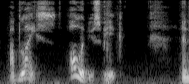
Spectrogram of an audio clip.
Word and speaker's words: habláis: In Spain, they would say AIS with an accent on the A, like habláis.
